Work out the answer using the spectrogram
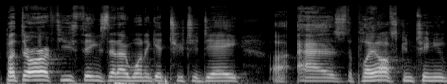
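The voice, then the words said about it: Very hoarse voice. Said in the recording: “My voice just does not want to cooperate. I am still very hoarse, as I'm sure you can tell”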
